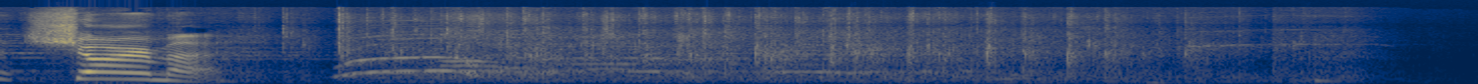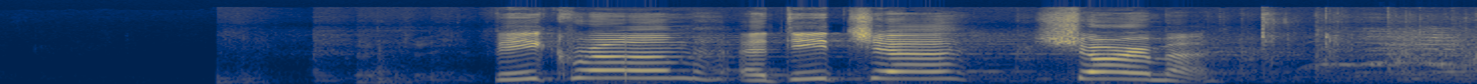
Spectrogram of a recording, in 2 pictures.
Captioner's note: applause; applause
